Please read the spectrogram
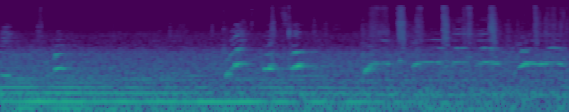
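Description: A young Mini Bernedoodle whining in short, high yips, coming several in a row in the second half.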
